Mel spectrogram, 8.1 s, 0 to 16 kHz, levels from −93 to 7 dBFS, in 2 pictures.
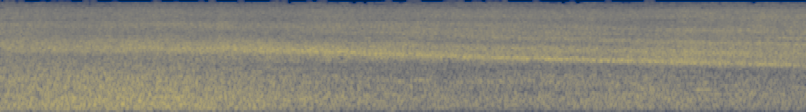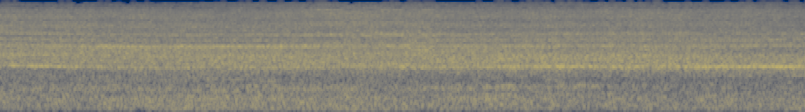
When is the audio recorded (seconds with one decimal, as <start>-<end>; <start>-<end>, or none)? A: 0.0-5.6; 6.2-8.1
